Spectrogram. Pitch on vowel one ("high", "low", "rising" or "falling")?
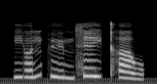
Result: rising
